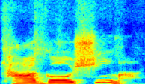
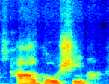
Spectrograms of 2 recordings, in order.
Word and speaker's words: Kagoshima: Then says Kagoshima. Kagoshima.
